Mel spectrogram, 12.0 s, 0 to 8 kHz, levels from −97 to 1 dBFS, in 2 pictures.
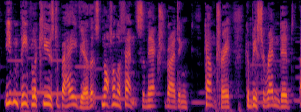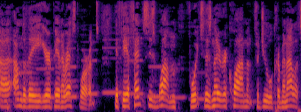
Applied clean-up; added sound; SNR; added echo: classical method log-MMSE.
